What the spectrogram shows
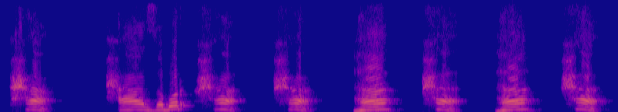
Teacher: গলাটা চেপে মুখ দিয়ে হালকা বাতাস বের করে উচ্চারণ করতে হবে।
